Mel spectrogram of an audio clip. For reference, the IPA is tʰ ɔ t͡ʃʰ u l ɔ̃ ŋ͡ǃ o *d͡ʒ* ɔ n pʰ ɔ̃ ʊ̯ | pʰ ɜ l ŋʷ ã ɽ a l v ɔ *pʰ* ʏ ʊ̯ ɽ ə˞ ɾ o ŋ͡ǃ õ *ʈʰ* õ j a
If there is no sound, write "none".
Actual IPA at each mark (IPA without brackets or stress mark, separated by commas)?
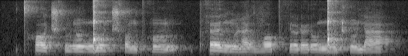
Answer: t͡ʃʰ, pʰ, ʈʰ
